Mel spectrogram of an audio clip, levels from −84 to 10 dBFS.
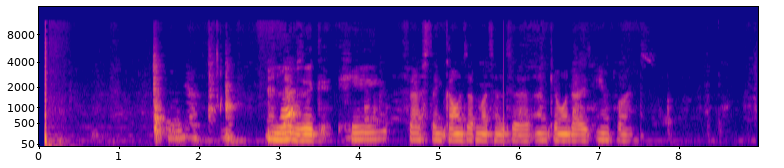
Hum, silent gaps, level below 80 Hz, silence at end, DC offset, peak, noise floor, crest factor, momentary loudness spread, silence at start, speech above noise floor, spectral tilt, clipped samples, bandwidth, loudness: none; none; -48 dBFS; 1.1 s; under 0.1%; 0 dBFS; -59 dBFS; 24 dB; 18 LU; 0.1 s; 36 dB; -8 dB/octave; under 0.1%; 11.5 kHz; -24 LUFS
